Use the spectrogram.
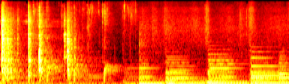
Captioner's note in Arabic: أصوات فرقعة; ترانيم عيد الميلاد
